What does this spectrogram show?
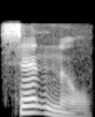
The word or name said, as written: sentinel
